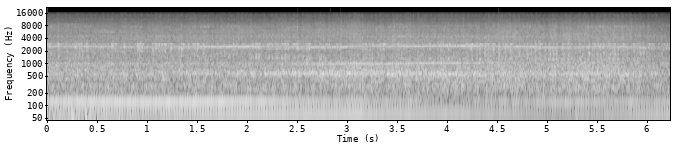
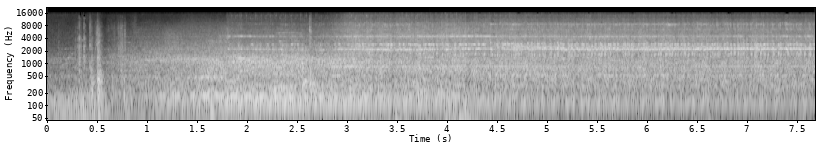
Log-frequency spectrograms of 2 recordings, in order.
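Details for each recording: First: Procharger-supercharged Dodge Scat Pack at idle, rpm raised slightly: steady idle with a coarse, uneven gravelly rock-crusher rattle, much milder than at base idle; rattle at idle, source unconfirmed. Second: Procharger-supercharged Dodge Scat Pack V8, with the idle raised from a previously very low idle: engine catches and settles into an even, steady idle with only a light, quieter supercharger whine; sounds healthy.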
